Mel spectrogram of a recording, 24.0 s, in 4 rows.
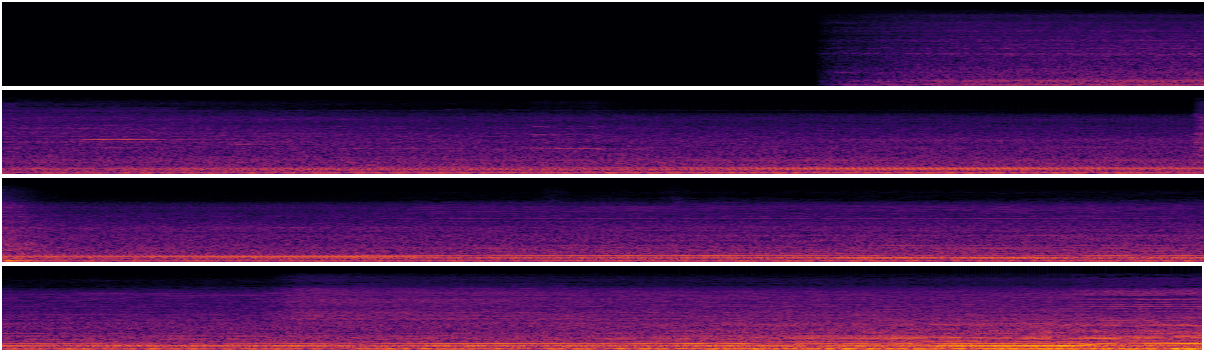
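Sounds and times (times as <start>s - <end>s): electric train humming: 4.2s - 24.0s.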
